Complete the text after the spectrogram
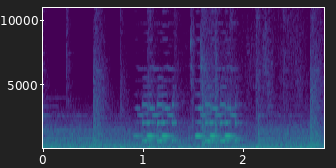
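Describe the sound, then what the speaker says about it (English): A phone rings with an incoming call at a desk, a bright repeating electronic ringtone in two short bursts over steady low room hum, fairly close and clear with no talking. "Alex makes a call to her phone posing as a representative from her bank"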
